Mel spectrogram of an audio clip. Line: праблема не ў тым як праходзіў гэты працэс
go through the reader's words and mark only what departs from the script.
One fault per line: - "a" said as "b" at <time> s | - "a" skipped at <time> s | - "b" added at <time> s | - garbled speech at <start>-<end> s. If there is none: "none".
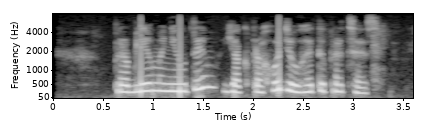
none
